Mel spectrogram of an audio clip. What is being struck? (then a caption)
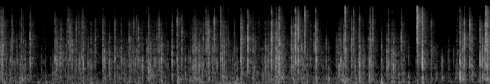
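Plastic foil laminate pouch. A medium-size Gold Kili ginger drink package, a flexible plastic and foil laminate pouch that appears full of sachets, is held in one hand and squeezed and crinkled with the fingers. It gives a steady stream of dense, bright crackling and crinkling with sharp, crisp snaps that die away instantly and almost no low end.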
